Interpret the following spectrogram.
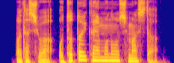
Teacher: In that case, the key information you aim to convey most prominently in this sentence is おととい, right? So the focus is おととい and the pitch curve resets before おととい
